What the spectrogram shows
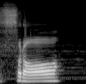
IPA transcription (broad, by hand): frɔː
